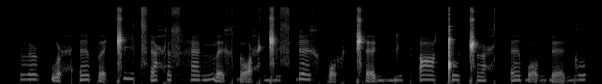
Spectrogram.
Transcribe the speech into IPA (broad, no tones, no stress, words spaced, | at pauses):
lə˞k͡pṵħʔɛ pɛ̰ǁi t͡sʼɛħɾʊshæŋ͡mɛ̰x ɗɔ̰ħɡ͡ǁis ɗɛx pɔ̰xǁʰɛ̰ɡ ɡ͡bipʔɑ ǃʊǁə˞ħt͡sʼɛ ɓɔ̰ɡɗɛ̰ ɡʊ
